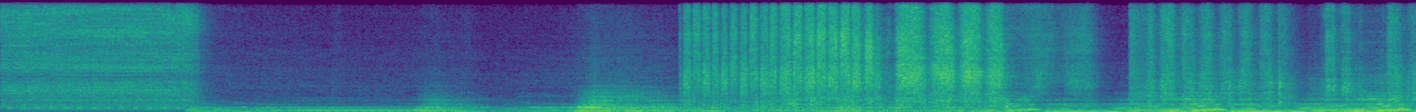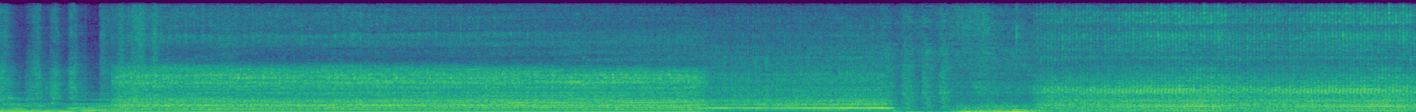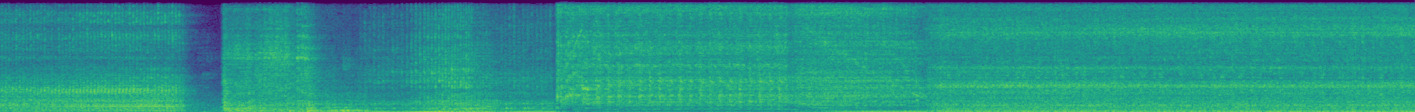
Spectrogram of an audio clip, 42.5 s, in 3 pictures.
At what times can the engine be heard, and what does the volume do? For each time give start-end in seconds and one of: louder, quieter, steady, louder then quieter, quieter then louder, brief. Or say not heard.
0.0-42.4 louder.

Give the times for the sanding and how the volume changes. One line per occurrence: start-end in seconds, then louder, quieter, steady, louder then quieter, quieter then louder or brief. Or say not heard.
6.8-15.8 quieter.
